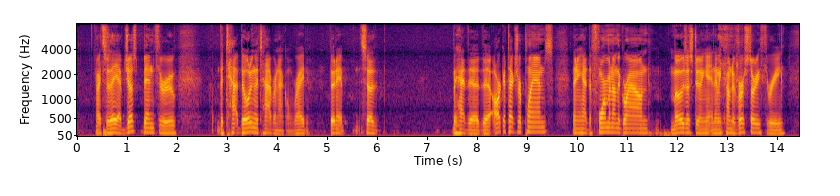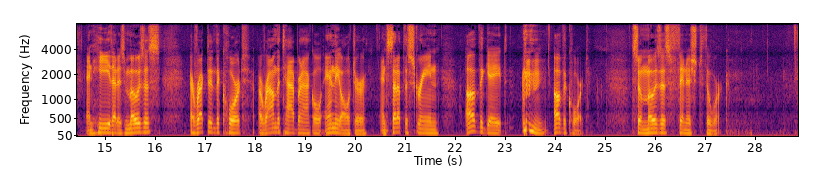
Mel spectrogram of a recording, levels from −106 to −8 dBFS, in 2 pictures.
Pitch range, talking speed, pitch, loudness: 100-120 Hz, 150 wpm, 110 Hz, -22 LUFS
